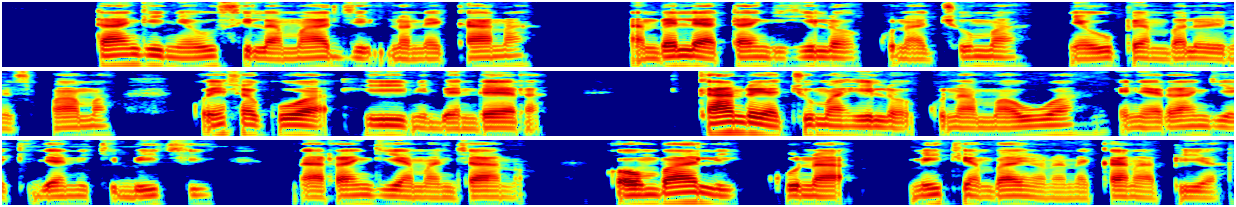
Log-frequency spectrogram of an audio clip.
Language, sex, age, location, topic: Swahili, male, 18-24, Kisumu, education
